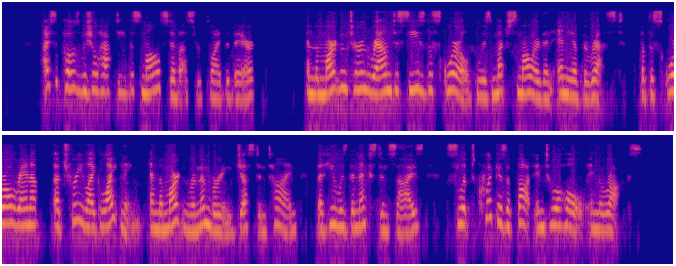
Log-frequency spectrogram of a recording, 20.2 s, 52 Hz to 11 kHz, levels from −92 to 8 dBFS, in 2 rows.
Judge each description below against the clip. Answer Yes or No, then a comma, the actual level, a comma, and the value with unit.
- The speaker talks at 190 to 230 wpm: Yes, average, 195 wpm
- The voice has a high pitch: Yes, high, 245 Hz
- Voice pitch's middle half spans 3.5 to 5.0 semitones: Yes, average, 4.0 semitones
